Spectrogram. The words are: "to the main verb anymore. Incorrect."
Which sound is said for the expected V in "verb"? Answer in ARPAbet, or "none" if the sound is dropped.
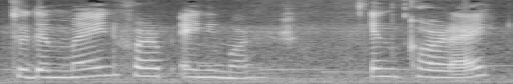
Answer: F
